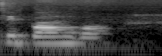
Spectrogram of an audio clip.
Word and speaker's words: izibongo: Um, as we go back, it's uh, so I think uh, Danielle, you did say it right. It's izibongo.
